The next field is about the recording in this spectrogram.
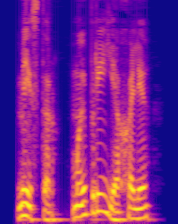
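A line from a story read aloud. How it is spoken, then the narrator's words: Irritated. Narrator (Russian): раздраженно произнес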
